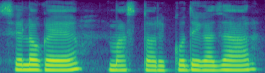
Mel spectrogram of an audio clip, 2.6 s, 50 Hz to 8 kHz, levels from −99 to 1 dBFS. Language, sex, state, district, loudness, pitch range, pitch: Chakma, female, Tripura, Unakoti, -14 LUFS, 185-200 Hz, 190 Hz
